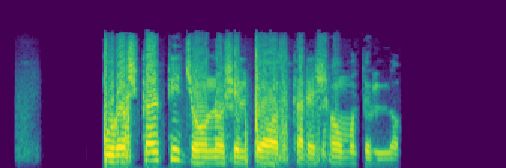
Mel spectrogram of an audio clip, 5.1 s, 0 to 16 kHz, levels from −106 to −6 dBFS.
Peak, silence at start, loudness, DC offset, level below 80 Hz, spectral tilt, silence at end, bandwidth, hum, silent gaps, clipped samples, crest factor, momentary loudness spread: 0 dBFS; 1.05 s; -11 LUFS; under 0.1%; -52 dBFS; -5 dB/octave; 1.1 s; 7.8 kHz; none; none; under 0.1%; 14 dB; 13 LU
